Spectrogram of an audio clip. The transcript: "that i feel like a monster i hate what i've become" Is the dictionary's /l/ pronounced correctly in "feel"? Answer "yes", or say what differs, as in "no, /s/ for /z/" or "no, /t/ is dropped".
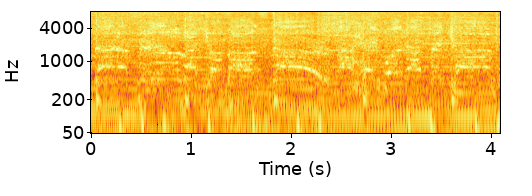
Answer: yes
